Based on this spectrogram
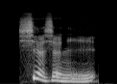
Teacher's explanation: the word for you is pronounced with a falling, rising tone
